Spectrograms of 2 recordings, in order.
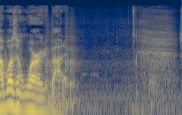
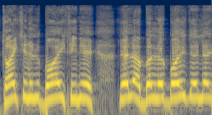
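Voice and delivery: much higher, louder mock gibberish imitating loud neighbours; 10 semitones higher, 10 dB louder than usual. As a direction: parody the noisy Spanish talk next door. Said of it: "talking Spanish in their room".

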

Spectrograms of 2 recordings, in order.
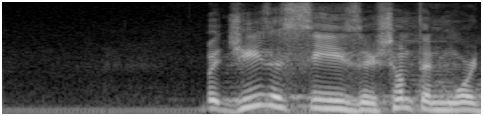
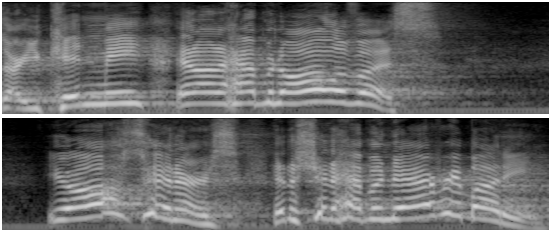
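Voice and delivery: incredulous; 9 semitones higher than usual. Retold or imitated. Jesus answers a question incredulously.

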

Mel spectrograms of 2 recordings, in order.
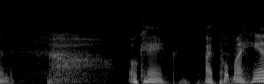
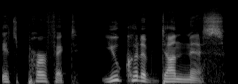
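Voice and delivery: exasperated scolding; 4 semitones higher, 5 dB louder than usual. Retold or imitated. Teacher scolds capable student.

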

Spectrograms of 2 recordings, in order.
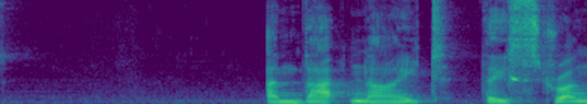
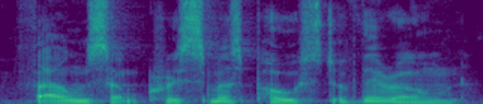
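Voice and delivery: ordinary delivery, nothing marked

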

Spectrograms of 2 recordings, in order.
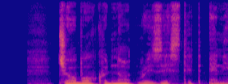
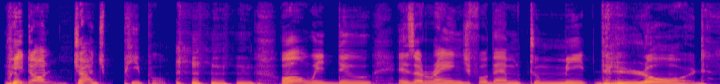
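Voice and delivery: very high, loud laughing threat; laughing loudly; 9 semitones higher, 7 dB louder than usual. Acted. Kisii laughing loudly as he mocks the boys' fate. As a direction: laugh through the cruel joke. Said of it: "He laughed loudly".

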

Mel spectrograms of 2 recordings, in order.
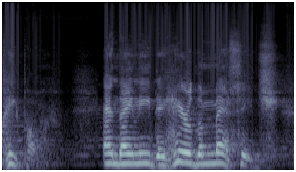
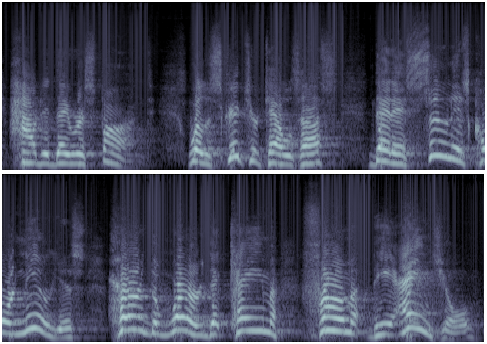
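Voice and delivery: usual speaking voice

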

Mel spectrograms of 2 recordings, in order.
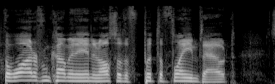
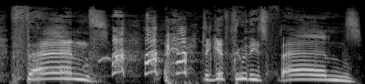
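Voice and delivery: British Keanu; 6 semitones higher, much slower than usual. Retold or imitated. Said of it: "a [name] impression".

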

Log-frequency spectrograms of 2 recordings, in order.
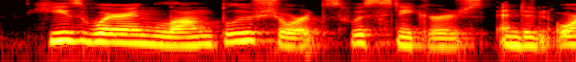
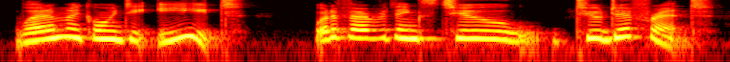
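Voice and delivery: higher, worried plea; anxious pleading; 9 semitones higher, 3 dB louder than usual. Acted. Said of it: "But Dad".

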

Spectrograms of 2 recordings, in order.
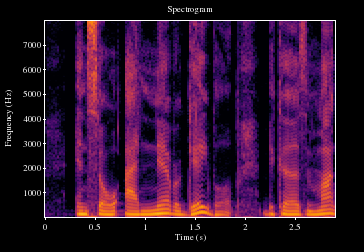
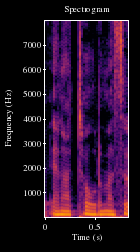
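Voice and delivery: ordinary talk, nothing marked

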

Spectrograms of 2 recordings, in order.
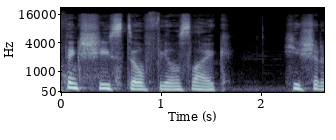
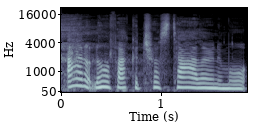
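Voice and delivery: higher-pitched imitation of a Long Island accent; Sam's Long Island accent; 5 semitones higher than usual. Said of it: "I'm do-, doing the accent".

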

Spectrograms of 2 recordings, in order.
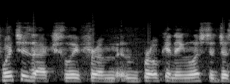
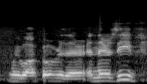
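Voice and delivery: ordinary delivery

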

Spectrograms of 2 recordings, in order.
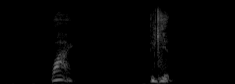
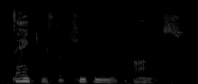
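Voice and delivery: soft thanks; 8 semitones lower, 13 dB quieter than usual. Retold or imitated. Granddaughter's quiet thanks retold.

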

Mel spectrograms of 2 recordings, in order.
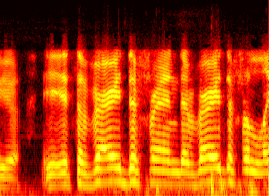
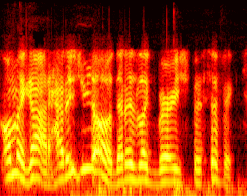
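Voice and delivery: high-pitched retold astonishment; amazed; 6 semitones higher than usual. Traveler amazed a sales rep spotted Brooklyn, surprised. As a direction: gush in disbelief, pitch jumping up.

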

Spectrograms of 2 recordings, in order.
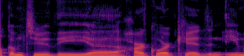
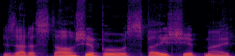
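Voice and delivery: put-on Liverpool accent. Co-host posing as director's pal asking about starships, Liverpool accent. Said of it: "I do mine from the poo".

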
